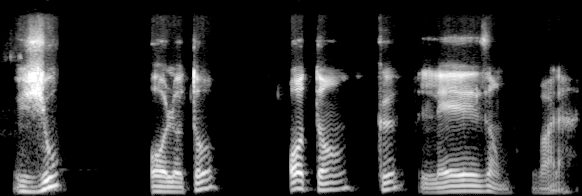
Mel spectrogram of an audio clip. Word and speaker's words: les hommes: jouent au loto autant que les hommes. Voilà. Et ici, on va faire la liaison. Les hommes, parce que c'est un H muet.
